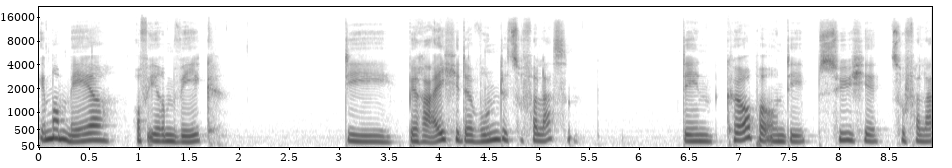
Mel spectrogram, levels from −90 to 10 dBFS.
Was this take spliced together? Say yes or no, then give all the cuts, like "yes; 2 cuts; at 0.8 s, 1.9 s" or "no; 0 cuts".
no; 0 cuts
